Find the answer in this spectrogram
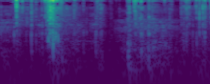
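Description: Foil wrapper of a hockey card pack being torn open by hand: crinkling, with one loud rip about half a second in and smaller crackles after.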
